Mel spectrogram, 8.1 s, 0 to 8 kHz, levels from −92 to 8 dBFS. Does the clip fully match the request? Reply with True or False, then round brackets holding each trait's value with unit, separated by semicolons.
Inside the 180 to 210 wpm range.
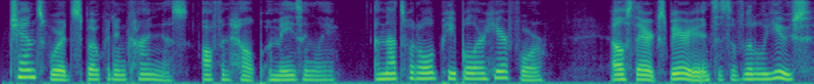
False (160 wpm)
